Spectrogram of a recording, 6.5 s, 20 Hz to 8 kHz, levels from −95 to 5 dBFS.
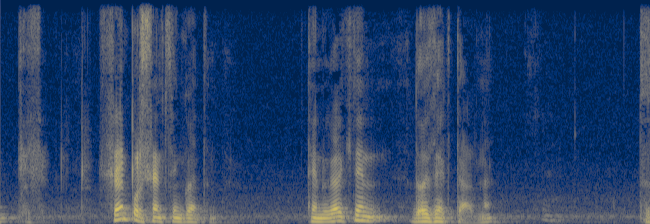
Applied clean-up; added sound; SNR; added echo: none; none; none; none.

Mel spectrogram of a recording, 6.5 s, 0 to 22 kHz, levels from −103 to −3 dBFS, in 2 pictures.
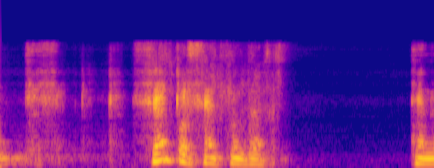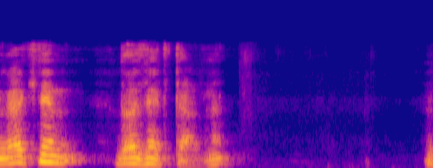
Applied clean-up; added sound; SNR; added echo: neural mask model DeepFilterNet 3.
